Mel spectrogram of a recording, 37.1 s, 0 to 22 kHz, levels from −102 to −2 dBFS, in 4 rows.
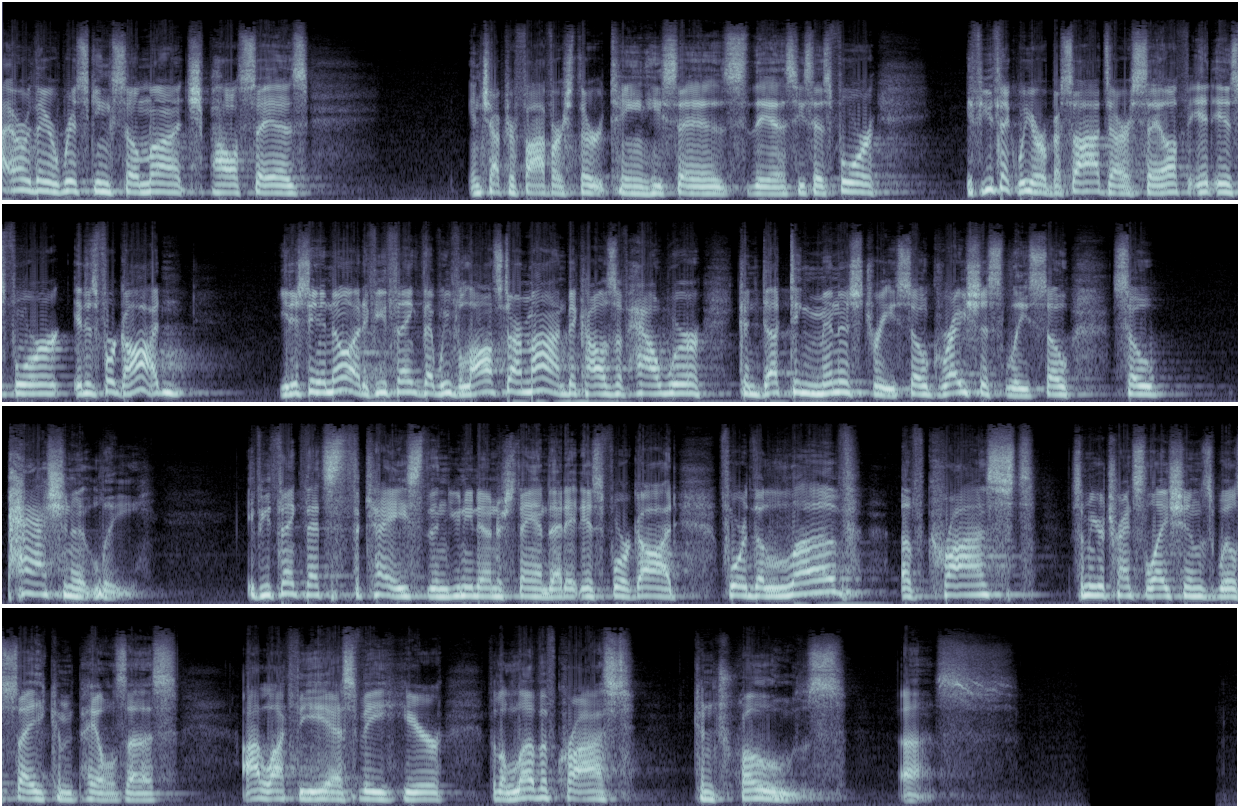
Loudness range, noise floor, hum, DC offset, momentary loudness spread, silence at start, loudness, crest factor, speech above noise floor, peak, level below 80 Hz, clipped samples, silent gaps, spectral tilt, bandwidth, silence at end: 4 LU; -68 dBFS; none; under 0.1%; 9 LU; 0 s; -24 LUFS; 12 dB; 45 dB; -12 dBFS; -64 dBFS; under 0.1%; none; -5 dB/octave; 13 kHz; 1.9 s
